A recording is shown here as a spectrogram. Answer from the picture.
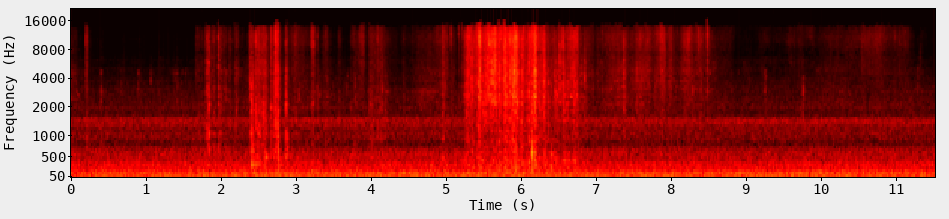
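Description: A person chewing a bite of a crispy fried chicken sandwich, close to the microphone. There are two spells of crackly crunching or wrapper rustling, the louder one about halfway through, over a steady low hum.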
